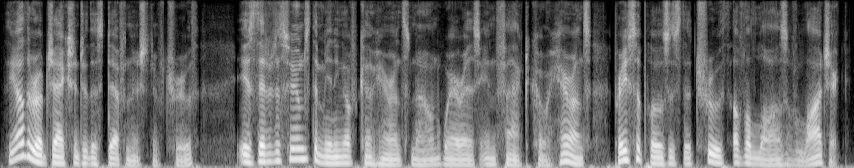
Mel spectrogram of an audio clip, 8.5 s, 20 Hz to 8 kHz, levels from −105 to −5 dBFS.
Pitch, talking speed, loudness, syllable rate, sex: 110 Hz, 205 wpm, -20 LUFS, 6.5 syllables/s, male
